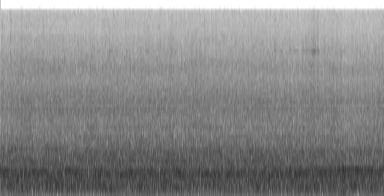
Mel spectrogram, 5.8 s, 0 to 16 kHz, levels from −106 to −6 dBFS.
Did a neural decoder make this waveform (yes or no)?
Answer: no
